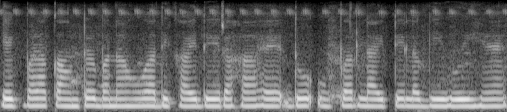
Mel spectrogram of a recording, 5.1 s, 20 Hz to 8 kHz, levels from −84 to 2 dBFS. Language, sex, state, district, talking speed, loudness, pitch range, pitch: Hindi, female, Goa, North and South Goa, 175 wpm, -13 LUFS, 185-190 Hz, 190 Hz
